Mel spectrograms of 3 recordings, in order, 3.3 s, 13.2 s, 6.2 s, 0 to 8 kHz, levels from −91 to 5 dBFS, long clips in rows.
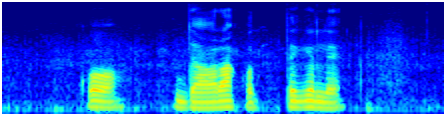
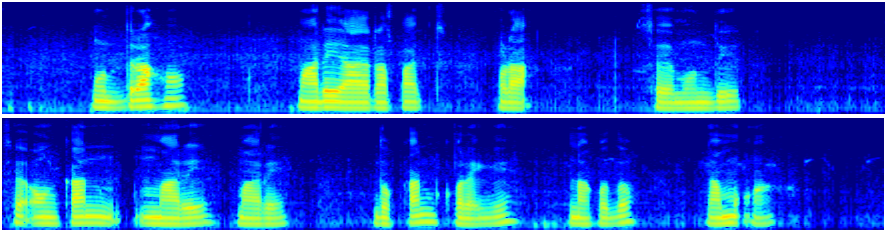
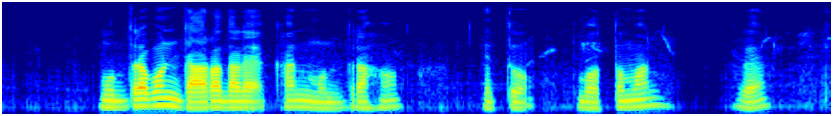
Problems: none marked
